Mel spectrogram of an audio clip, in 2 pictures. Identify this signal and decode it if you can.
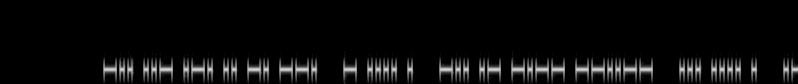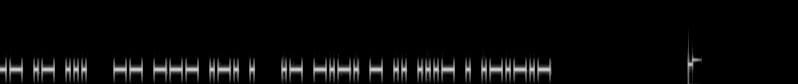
Morse code, heard as a keyed tone, about 30 wpm, 700 Hz. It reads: DURING THE DAY, SHE WAS MORE ACTIVE.
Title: Sentences from Top 1000 Words - Review Part 6 - 30wpm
